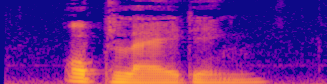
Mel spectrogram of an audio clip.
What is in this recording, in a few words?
"opleiding", Dutch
